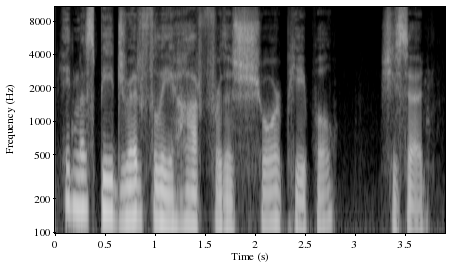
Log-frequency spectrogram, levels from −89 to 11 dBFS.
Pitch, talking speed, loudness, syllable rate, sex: 115 Hz, 170 wpm, -18 LUFS, 4.7 syllables/s, male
